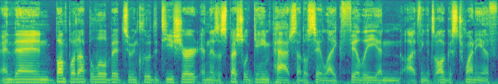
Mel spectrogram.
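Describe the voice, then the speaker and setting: A normal speaking voice from a man, fairly low in pitch, fairly quick, with fairly even intonation. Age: 40s. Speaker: fan apparel business owner. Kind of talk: interview. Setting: team store.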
